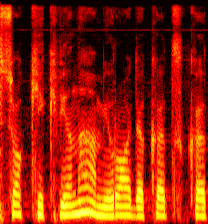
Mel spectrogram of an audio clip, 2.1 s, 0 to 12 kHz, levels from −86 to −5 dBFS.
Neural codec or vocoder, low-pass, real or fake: vocoder, 44.1 kHz, 128 mel bands every 256 samples, BigVGAN v2; 10.8 kHz; fake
